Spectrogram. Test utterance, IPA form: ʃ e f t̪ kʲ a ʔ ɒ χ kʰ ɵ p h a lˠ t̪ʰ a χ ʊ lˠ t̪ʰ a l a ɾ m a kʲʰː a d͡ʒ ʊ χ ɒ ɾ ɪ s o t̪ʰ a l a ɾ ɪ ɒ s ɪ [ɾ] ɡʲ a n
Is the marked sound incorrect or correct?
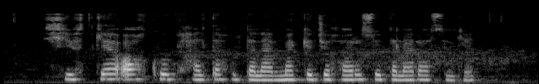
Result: incorrect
